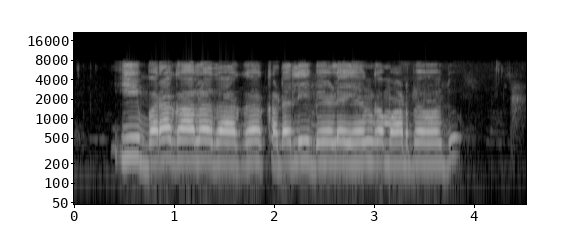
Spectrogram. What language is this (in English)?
Kannada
